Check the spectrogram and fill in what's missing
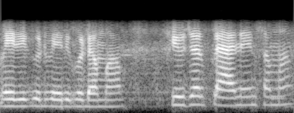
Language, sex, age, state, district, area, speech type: Telugu, female, 18-30, Andhra Pradesh, Kurnool, rural, conversation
